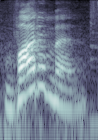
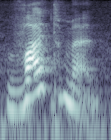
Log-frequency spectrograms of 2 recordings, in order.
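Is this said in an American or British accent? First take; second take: American; American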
